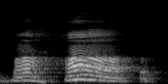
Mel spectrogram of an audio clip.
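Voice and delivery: "Багато" with the middle га loud and long; slow "Багато", leaning hard on га; stress on second syllable. Shown as a demonstration. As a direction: stretch and punch ГА in "Багато". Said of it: "а який склад наголошений?".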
